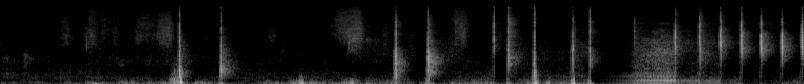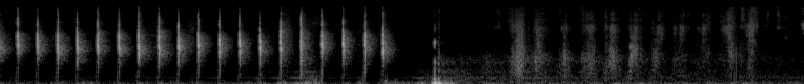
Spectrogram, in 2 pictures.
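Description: A barber's hands tapping rapidly on a man's head during a head massage: a few scattered slaps first, then a fast, even run of loud taps, about seven a second, for several seconds. A single harder knock follows, then a lighter run of taps.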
